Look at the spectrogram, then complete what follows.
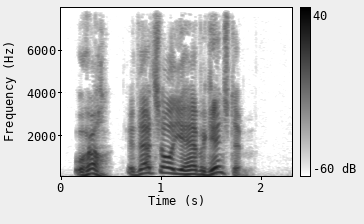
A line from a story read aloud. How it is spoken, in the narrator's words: cried McGinty with a laugh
